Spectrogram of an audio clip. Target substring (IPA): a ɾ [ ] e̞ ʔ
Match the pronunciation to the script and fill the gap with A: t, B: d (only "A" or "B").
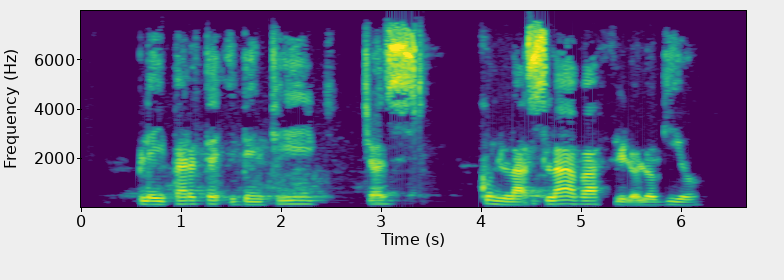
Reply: A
